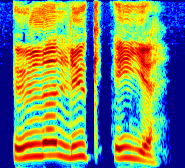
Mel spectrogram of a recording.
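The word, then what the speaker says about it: Ole Lukøje: Ulla Luk Ie. – Wow. – And it's not dead on, but it's okay.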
